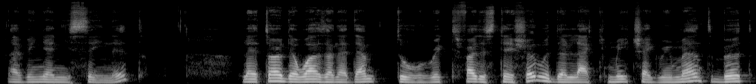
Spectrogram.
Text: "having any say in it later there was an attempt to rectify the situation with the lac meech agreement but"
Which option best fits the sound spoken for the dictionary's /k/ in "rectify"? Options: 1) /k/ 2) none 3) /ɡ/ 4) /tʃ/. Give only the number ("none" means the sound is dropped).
1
